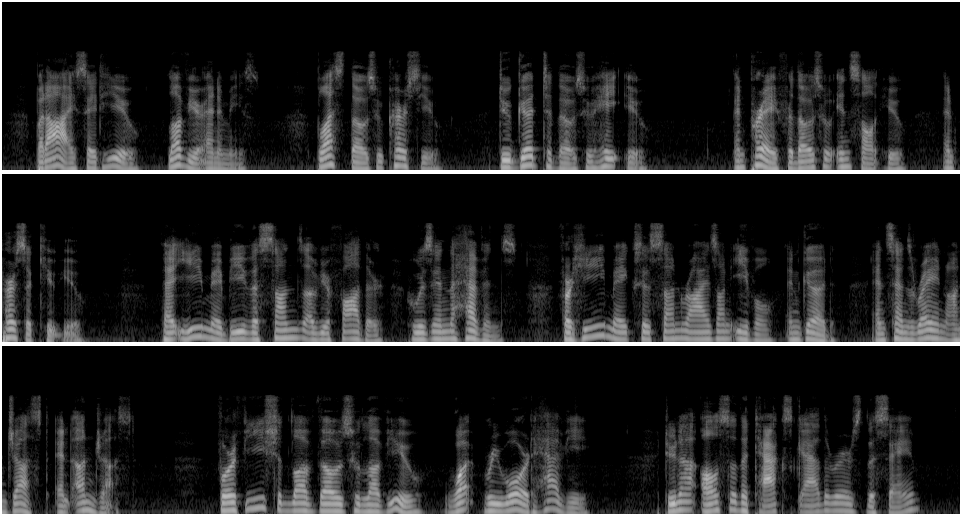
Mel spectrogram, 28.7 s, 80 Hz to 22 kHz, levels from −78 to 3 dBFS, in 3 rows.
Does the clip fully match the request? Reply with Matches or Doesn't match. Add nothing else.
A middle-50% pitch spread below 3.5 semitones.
Doesn't match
